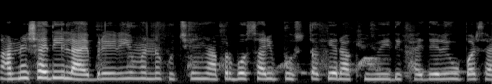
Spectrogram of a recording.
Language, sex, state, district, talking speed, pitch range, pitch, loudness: Hindi, female, Chhattisgarh, Raipur, 220 wpm, 245-265 Hz, 255 Hz, -19 LUFS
